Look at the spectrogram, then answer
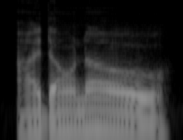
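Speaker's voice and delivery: mock dazed, drawn-out voice, high and slow.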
